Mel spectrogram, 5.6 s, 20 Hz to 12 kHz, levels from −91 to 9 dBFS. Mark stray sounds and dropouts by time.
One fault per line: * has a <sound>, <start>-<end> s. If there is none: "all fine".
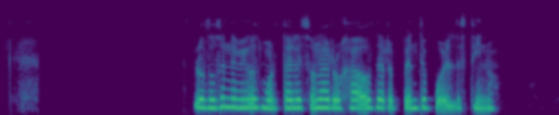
all fine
